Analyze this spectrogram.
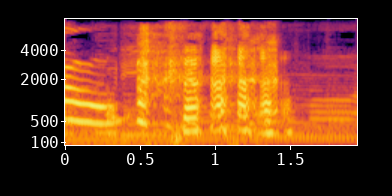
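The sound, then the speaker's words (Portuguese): A kitten meows in a few high, wavering cries, the first sliding downward, loud and close together. “Vixe, esse gatinho.”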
